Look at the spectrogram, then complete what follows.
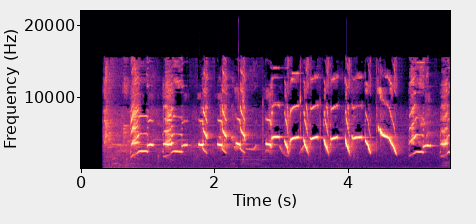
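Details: Oriental magpie-robin (kacer) in full "gacor" song: a fast run of loud whistled notes, many of them sharply falling slurs, with a steady background hum.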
